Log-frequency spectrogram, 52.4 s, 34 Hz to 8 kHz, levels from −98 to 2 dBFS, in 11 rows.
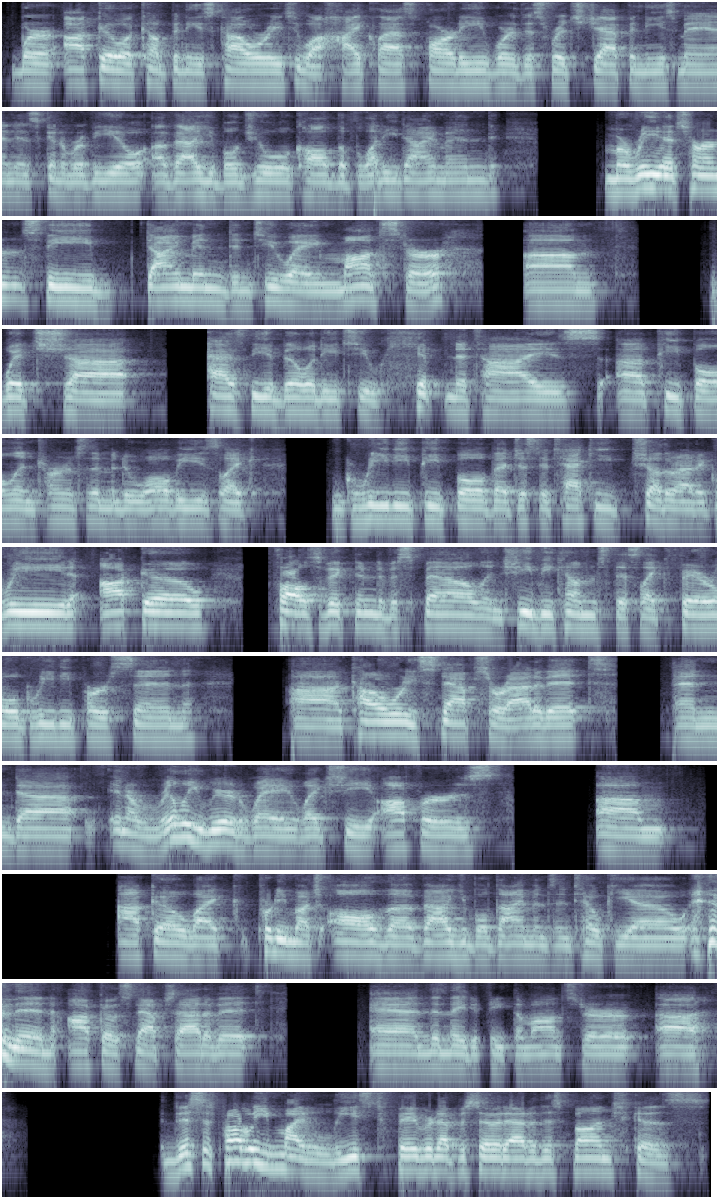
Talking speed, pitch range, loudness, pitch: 145 wpm, 100-125 Hz, -16 LUFS, 110 Hz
